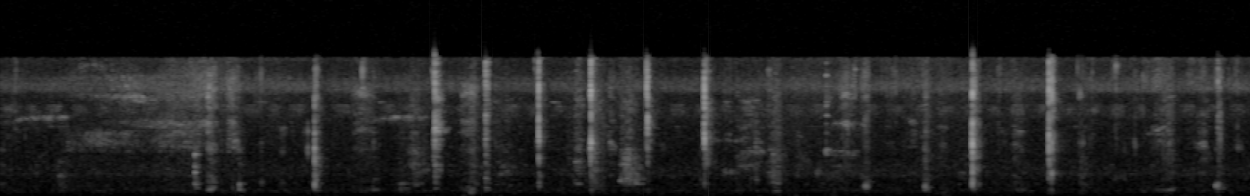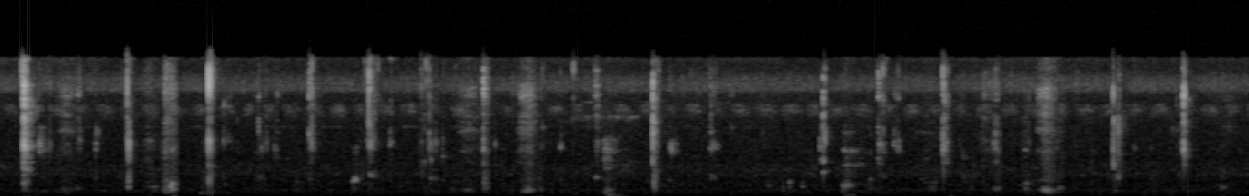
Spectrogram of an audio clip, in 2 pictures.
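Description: Close-miked eating by hand: faint, irregular wet mouth clicks and lip smacks from chewing, a few each second.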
